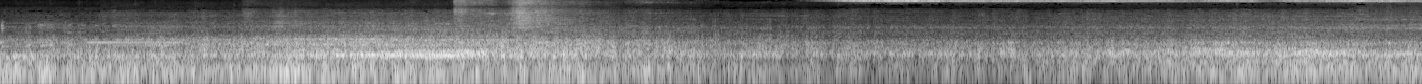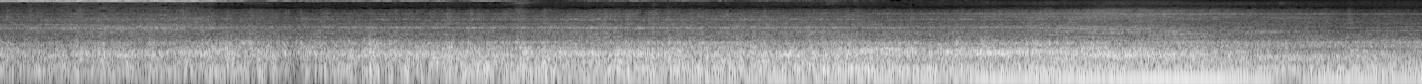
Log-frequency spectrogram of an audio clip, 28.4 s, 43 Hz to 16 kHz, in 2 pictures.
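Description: Passenger train hauled by a GE CC206 diesel-electric locomotive passing close by: the locomotive goes by in the first several seconds, loudest about nine seconds in, then the coaches follow with a steady, loud wheel-on-rail noise.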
